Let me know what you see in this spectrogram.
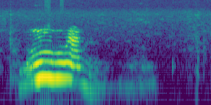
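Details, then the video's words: Pet dog Tisha "talks" inside a small room: one loud rising-then-falling harmonic moan lasting about a second and a half, trailing into a soft low grumble. "Dog talking again"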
